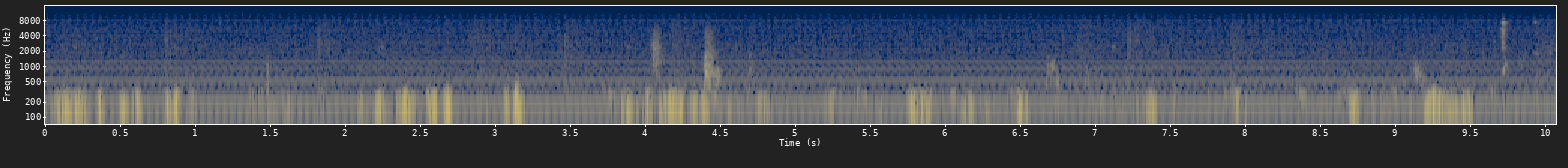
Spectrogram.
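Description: Quiet room tone over an open video-call microphone: a steady electrical hum, with irregular soft low thumps and bumps and a few faint clicks.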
